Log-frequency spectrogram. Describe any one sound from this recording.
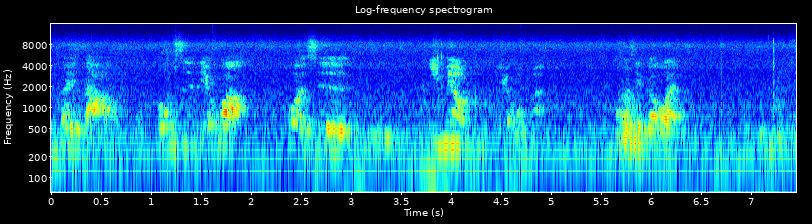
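A young woman speaks with animation.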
